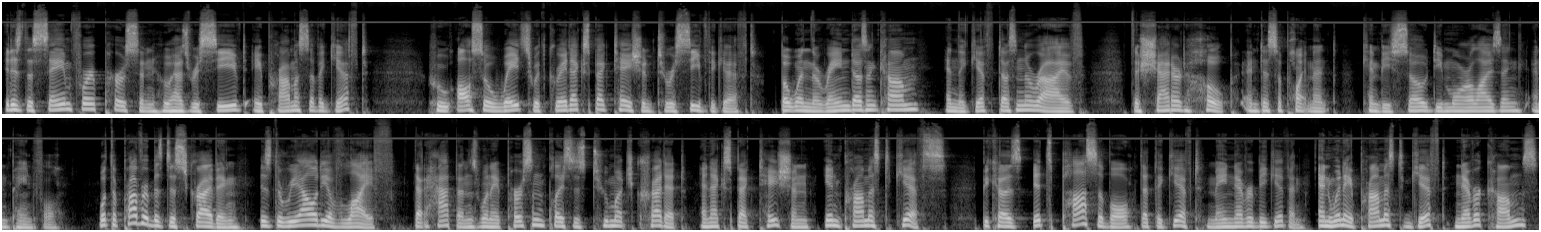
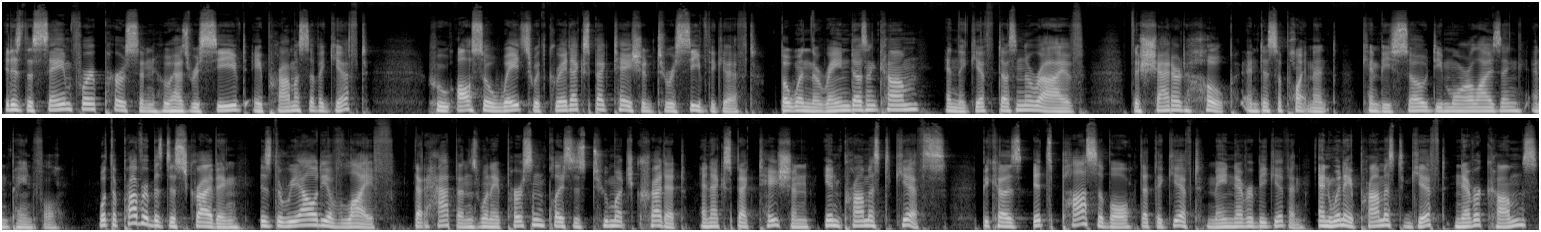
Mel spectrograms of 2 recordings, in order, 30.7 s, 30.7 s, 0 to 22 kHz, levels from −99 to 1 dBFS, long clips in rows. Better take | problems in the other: second | high-pitched whine; faint; throughout; 10 kHz, 30 dB below the speech

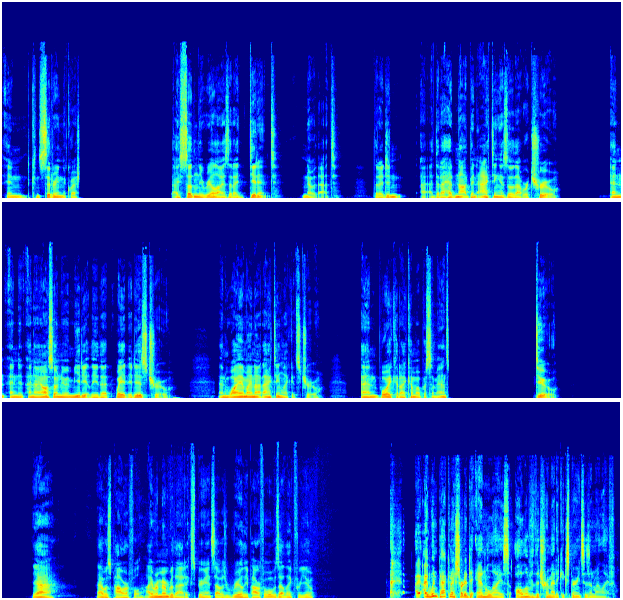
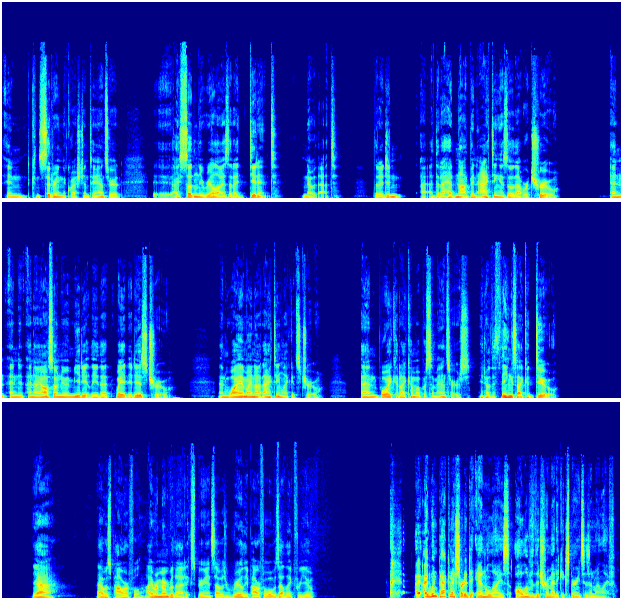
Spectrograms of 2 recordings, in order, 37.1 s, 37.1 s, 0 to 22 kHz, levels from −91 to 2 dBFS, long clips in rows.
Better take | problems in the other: second | audio cutting out; at 1.5 s for 2 s and at 21 s for 1.5 s

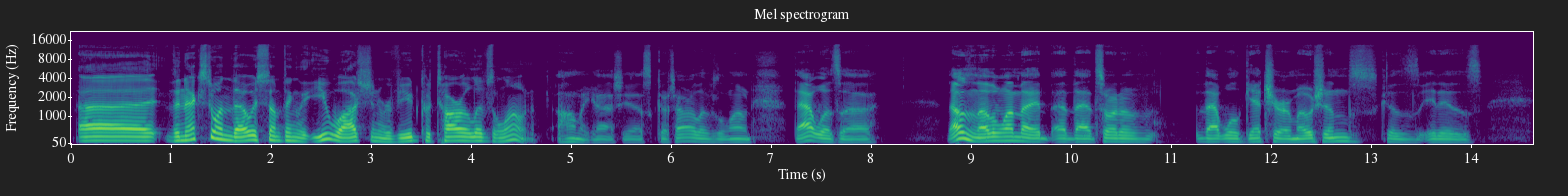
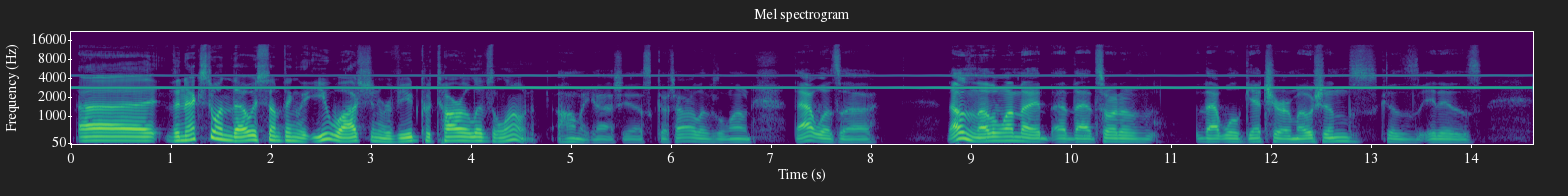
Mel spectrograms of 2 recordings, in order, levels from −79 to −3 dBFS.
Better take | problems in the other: first | high-pitched whine; loud; throughout; 3 kHz, 7 dB below the speech

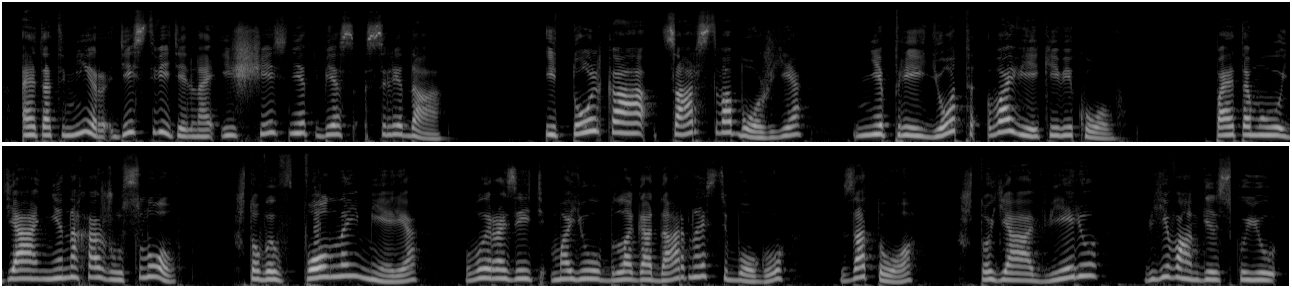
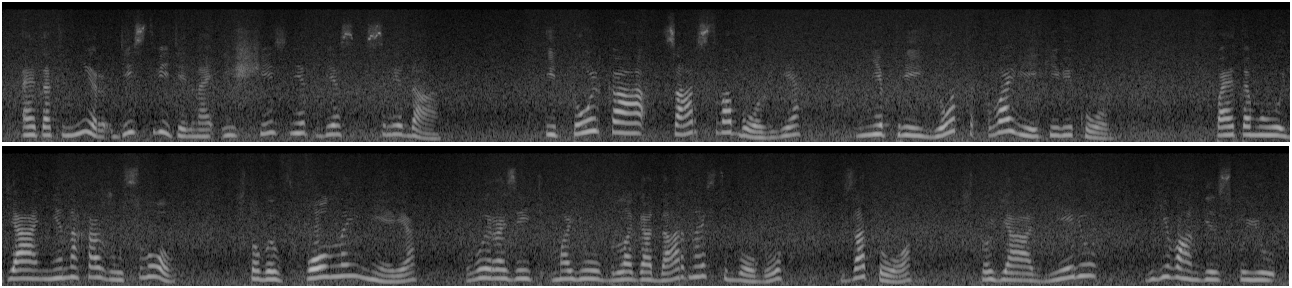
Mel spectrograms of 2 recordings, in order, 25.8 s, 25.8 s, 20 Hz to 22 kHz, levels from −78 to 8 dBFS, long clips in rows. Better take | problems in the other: first | hiss; noticeable; throughout; 10 dB below the speech

